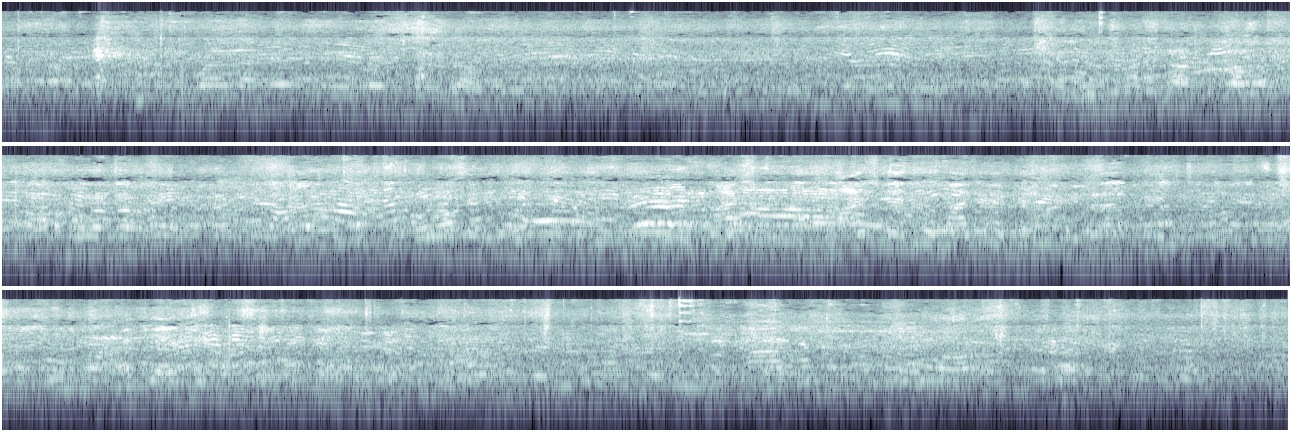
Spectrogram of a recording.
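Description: A crowd of men and women chatters loudly all around, outdoors.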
